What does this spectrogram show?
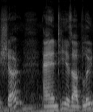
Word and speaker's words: SjoW: his name properly so the J is definitely silent I've been saying show for I don't know how many tournaments where he was in but it's definitely show and he is our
